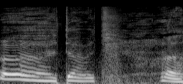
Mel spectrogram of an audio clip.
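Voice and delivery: uh spoken mid-yawn, swallowed by the yawn. A player realizing an enemy can one-shot them, yawning. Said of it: "sorry for yawning".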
